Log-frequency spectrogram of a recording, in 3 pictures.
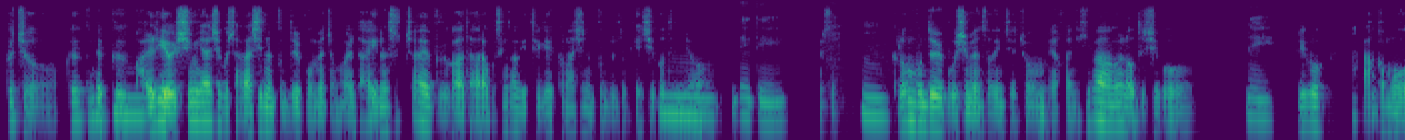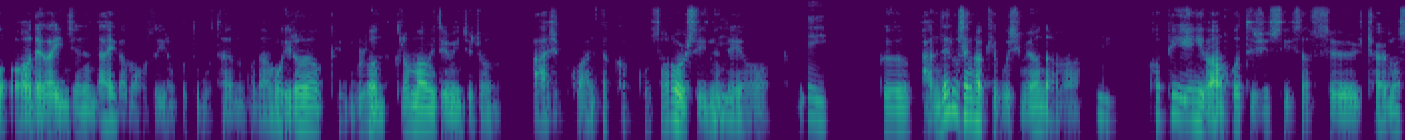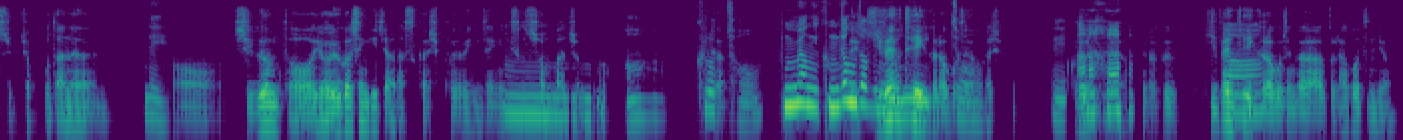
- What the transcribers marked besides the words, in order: sniff; other background noise; laugh; tapping; laugh
- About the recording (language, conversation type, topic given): Korean, advice, 스트레스를 줄이고 새로운 상황에 더 잘 적응하려면 어떻게 해야 하나요?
